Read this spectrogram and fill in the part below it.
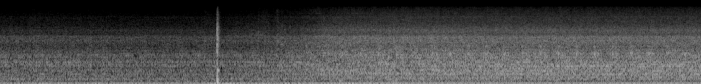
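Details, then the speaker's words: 2002 Chevy Avalanche 5.3L V8, idling in Drive: light, fairly regular ticking about four per second over a steady idle; engine ticking, and the owner suspects lifters but has doubted piston slap; cause unconfirmed. "I still think it it's lifters in"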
